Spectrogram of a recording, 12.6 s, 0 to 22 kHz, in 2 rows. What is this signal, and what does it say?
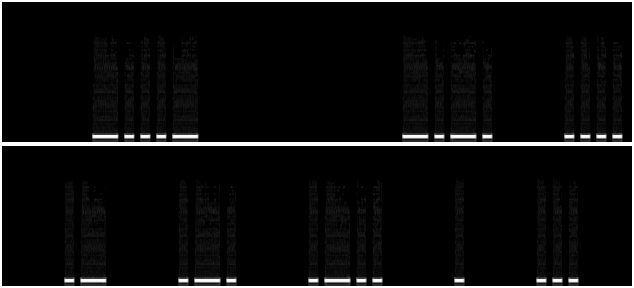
Morse code, heard as a keyed tone, about 15 wpm, spaced as for 8 wpm, 1000 Hz. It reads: <BT> CHARLES
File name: qotdfiles / 8wpm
